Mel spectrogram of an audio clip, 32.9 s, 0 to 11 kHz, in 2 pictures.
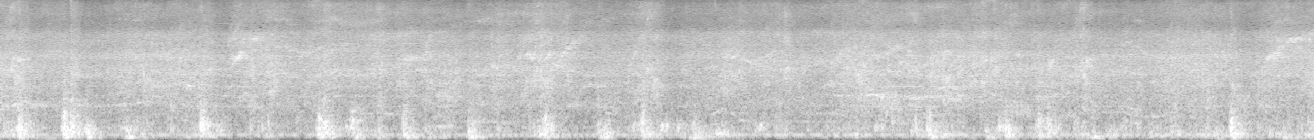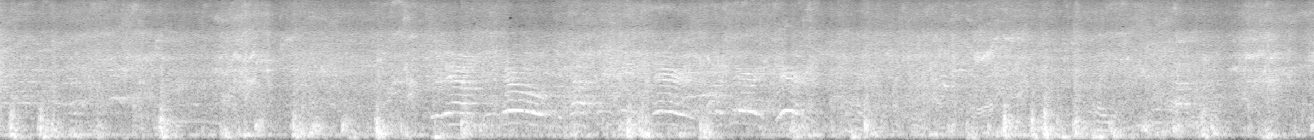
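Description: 1/10-scale 2WD electric RC buggies with 17.5-turn brushless motors racing on an indoor carpet track: motors and tyres running, with frequent sharp knocks from landings and crashes on the jumps.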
